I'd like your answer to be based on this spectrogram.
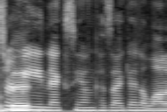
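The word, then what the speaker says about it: NXIVM: I think they actually pronounce it Nexium. I mean, it's a weird spelling, and they got...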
